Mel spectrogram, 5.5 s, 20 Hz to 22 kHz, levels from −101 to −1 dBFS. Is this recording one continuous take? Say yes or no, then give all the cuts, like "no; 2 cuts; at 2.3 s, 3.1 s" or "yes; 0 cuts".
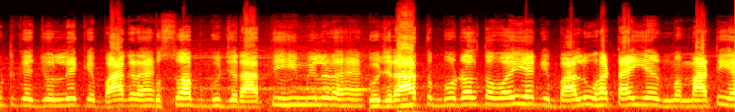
no; 2 cuts; at 1.2 s, 2.7 s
